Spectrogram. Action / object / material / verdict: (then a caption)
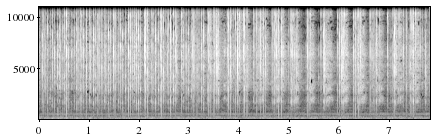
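scrape / cheese block in plastic wrap / plastic / none. Long nails rapidly scratch and tap the front of a solid block of cheddar sealed in plastic with a printed label. The result is a dense stream of bright, crinkly scratches and sharp clicks, with a faint steady hum underneath.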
